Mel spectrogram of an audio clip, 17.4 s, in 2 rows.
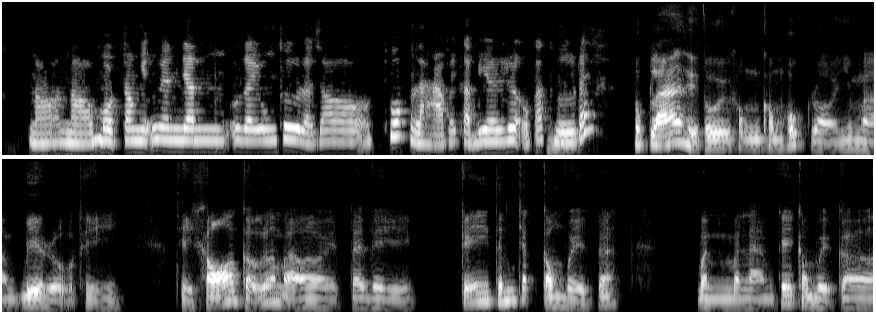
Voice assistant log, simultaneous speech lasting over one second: none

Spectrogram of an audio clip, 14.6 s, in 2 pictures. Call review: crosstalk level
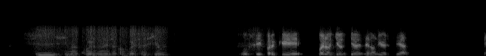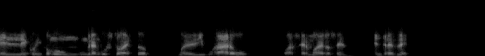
none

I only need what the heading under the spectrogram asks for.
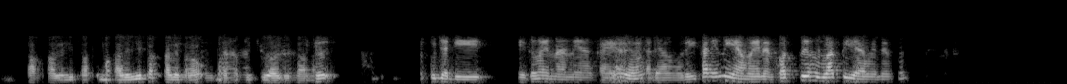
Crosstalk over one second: present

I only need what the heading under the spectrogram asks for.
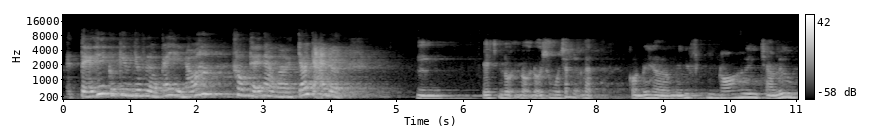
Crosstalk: none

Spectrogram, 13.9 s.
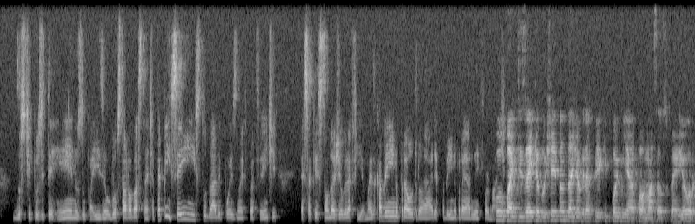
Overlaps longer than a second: none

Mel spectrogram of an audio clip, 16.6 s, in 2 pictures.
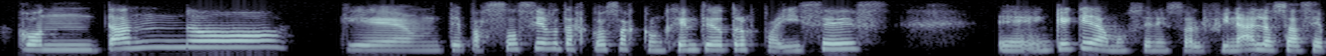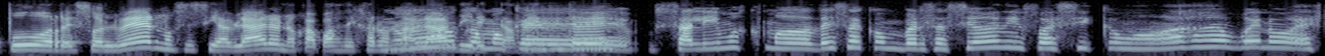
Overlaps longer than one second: present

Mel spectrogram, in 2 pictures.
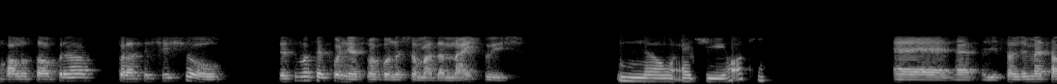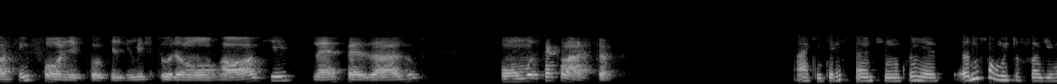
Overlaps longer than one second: none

